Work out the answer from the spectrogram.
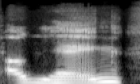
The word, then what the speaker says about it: Owyang: Jeremiah, thank you for properly pronouncing your last name, Jeremiah Yang.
